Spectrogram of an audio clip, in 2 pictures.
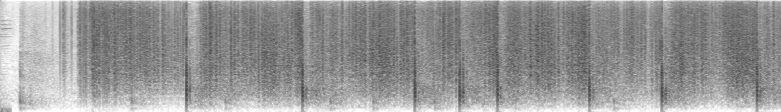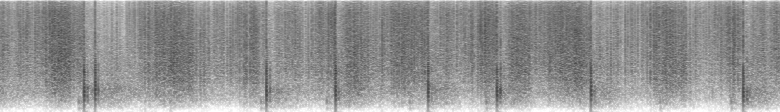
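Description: Fireworks bang and crackle in rapid bursts.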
